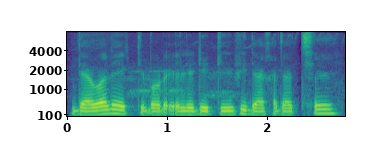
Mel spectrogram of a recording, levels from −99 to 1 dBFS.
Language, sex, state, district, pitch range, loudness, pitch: Bengali, male, West Bengal, Cooch Behar, 115-135 Hz, -17 LUFS, 120 Hz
